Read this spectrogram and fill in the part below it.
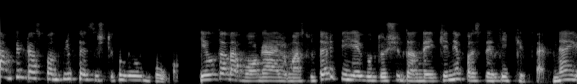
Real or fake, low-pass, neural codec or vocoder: fake; 7.2 kHz; codec, 16 kHz, 16 kbps, FreqCodec, larger model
